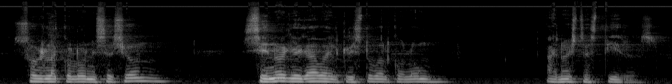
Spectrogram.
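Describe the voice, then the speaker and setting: With a non-native accent, the speaker goes at a very slow pace amid audible room echo. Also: man. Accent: non-native Spanish, self-described. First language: Aymara (speaking Spanish). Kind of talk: conference talk. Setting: museum lecture hall with audience.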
